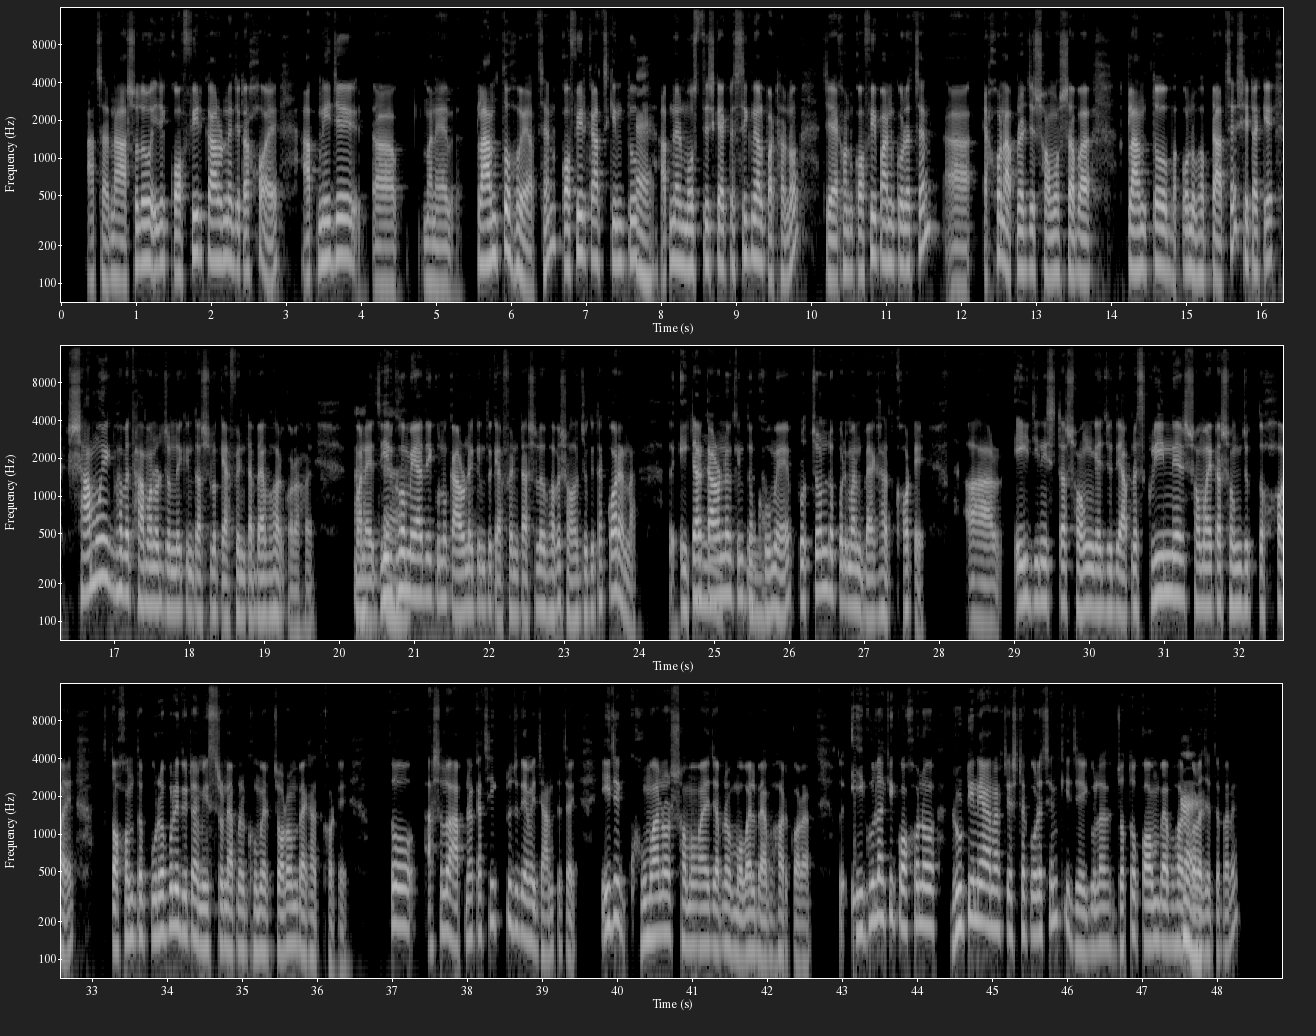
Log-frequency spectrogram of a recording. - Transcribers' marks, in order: other background noise
- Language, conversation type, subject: Bengali, advice, রাতে ঘুম ঠিক রাখতে কতক্ষণ পর্যন্ত ফোনের পর্দা দেখা নিরাপদ?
